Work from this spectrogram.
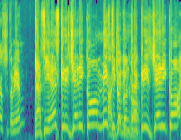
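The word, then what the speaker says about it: Jericho: va a ser mano mano Místico contra Cris jicho as se pronuncia está bien así es Cris jerico Místico contra Cris jerico y también hechicero y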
